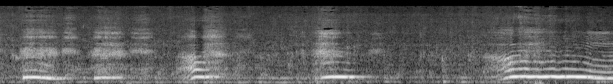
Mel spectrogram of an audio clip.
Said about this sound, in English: With the water running over both of us.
